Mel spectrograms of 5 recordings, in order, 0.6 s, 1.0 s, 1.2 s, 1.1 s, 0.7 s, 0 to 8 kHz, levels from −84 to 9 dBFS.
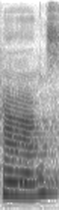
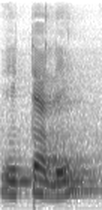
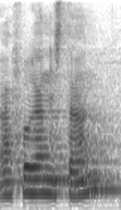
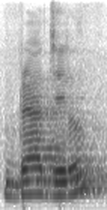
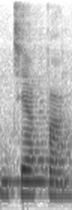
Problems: constant background noise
